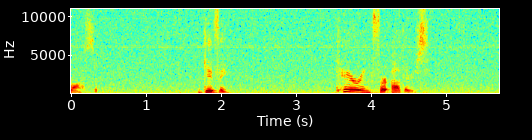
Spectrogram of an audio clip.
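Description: A middle-aged woman speaks calmly into a close microphone, with pauses.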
